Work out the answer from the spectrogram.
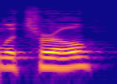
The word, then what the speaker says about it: Luttrull: into it here, but I'm here with Aaron Luttrull. 2 T's, 2 U's, 2 L's. You got it. Yeah. And always mispronounced. Yeah, and I've been called everything. Did I do it right? You did. Luttrull is like that.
